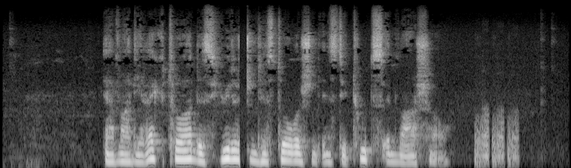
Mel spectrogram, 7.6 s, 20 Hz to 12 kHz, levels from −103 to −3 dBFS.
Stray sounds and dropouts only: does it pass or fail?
fail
